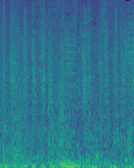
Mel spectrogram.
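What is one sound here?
Swords clash and clang in a noisy battle.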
